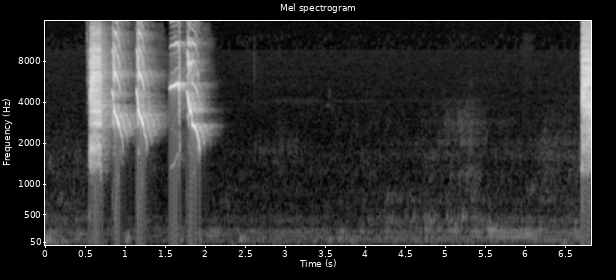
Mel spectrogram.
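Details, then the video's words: Common green magpie from Sumatra singing energetically: a harsh rasp followed by three quick, sharp, downward-slurred whistles, then a long quiet gap before another rasp begins. "BURUNG EKEK KELING SUMATERA GACOR FULL MATERI TEMBAKAN"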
